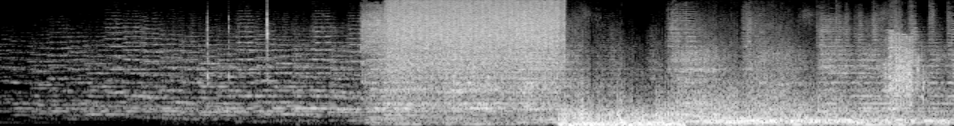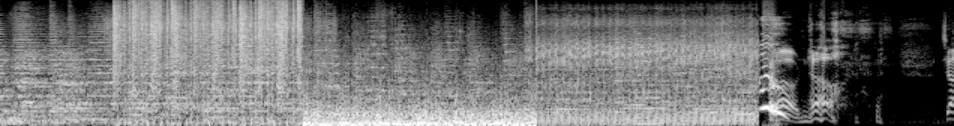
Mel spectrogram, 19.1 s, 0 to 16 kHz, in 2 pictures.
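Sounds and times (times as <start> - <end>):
dramatic music: 0.0 - 17.2
minigun firing continuous burst: 3.6 - 6.8, 10.7 - 17.1.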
